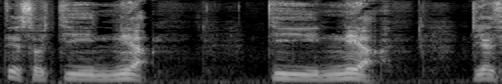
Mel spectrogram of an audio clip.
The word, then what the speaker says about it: Cim Niam: So Cim Niam, Cim Niam. Do you guys hear that? It's a little down tone. So Cim Niam, Cim Niam, straight down.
